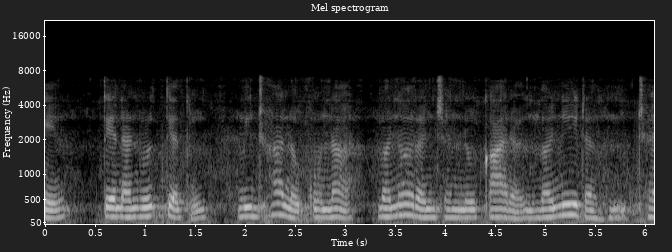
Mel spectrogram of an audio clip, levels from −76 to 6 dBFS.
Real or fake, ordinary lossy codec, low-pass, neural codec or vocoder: fake; none; 7.2 kHz; codec, 16 kHz, 4.8 kbps, FACodec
